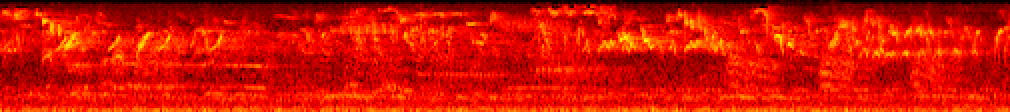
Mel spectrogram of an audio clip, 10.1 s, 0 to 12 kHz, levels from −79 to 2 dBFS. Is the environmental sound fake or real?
real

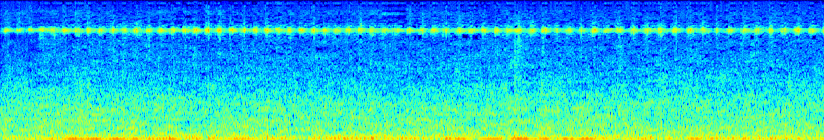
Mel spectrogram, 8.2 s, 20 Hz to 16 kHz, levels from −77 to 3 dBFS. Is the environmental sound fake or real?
fake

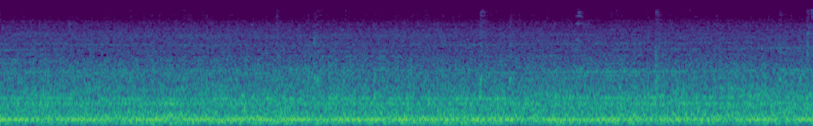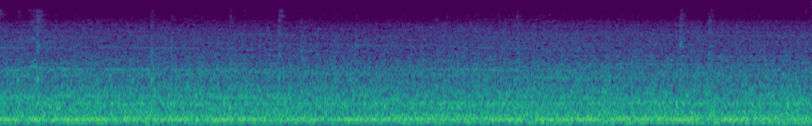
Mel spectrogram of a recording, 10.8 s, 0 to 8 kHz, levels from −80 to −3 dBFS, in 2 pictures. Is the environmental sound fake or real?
real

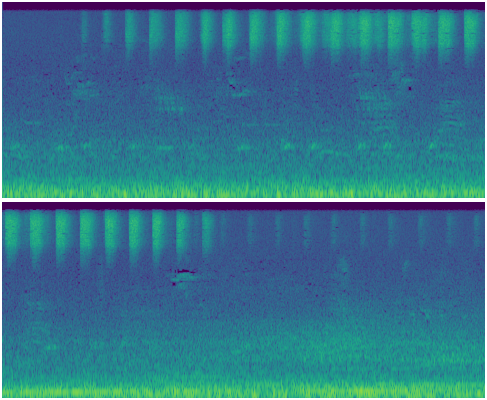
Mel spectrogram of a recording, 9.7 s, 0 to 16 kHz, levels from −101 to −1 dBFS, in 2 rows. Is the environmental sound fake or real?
real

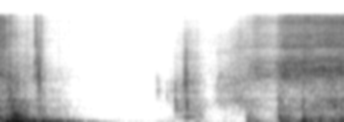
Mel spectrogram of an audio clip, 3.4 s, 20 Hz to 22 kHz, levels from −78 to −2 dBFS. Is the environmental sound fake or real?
fake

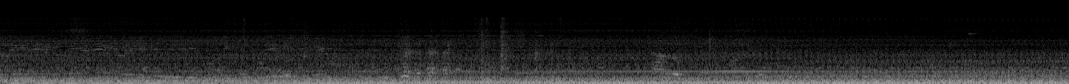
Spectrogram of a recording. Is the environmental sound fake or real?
real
